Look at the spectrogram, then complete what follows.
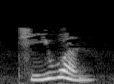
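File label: "提问", Mandarin Chinese; chinese flashcards; hsk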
